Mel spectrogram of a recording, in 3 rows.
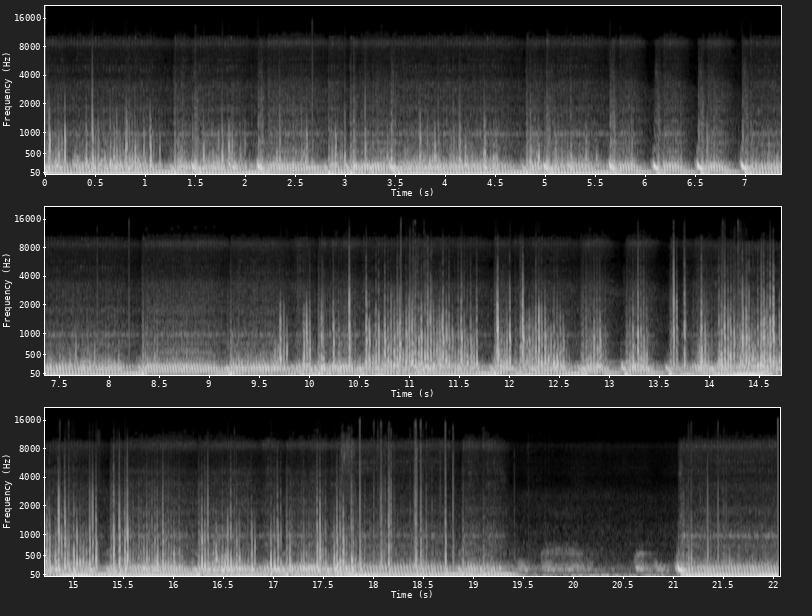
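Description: Logitech Z333 subwoofer playing a bass test at high volume: a loud, deep rumble crossed by rapid crackling clicks, thickest midway. The bass drops away briefly near the end, then comes back.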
